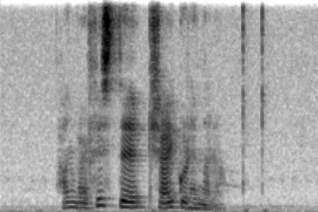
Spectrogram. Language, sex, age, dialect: Faroese, female, 36-60, Suðurstreymoy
